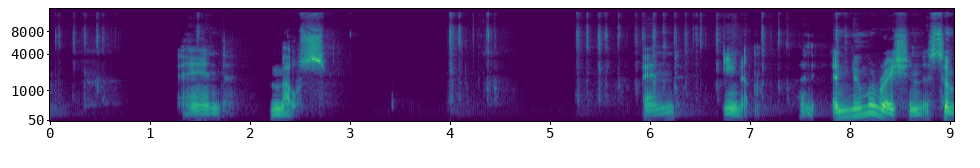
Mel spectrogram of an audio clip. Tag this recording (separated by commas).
Speech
